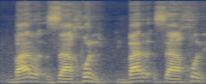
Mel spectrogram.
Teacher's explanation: খ গলার মধ্যে একটু খুসখুস একটা ভাব আসবে, আর এটা অনেক ক্ষেত্রে অনেকে এটাকে খা বলে ফেলে।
